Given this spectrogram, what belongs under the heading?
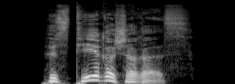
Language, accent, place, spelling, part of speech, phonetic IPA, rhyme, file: German, Germany, Berlin, hysterischeres, adjective, [hʏsˈteːʁɪʃəʁəs], -eːʁɪʃəʁəs, De-hysterischeres.ogg
- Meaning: strong/mixed nominative/accusative neuter singular comparative degree of hysterisch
